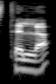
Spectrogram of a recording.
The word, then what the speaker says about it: STLA: et sous la carrosserie, sous, sous tout le véhicule, se trouve une plateforme STLA qui se prononce Stella.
